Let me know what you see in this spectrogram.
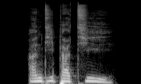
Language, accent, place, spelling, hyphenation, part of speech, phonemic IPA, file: German, Germany, Berlin, Antipathie, An‧ti‧pa‧thie, noun, /antipaˈtiː/, De-Antipathie.ogg
- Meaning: antipathy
